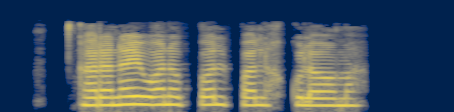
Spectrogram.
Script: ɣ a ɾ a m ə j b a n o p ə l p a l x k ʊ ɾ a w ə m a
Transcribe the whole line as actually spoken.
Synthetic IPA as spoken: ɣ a ɾ a n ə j w a n o p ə l p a l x k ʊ l a w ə m a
